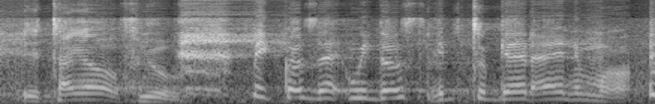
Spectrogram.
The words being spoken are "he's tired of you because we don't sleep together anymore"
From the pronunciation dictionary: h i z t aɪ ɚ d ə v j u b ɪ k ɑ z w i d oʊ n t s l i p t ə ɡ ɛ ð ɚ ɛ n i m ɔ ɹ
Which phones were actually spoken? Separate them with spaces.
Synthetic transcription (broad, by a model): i t aɪ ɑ ə f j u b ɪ k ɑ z w i d oʊ n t s l i p t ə ɡ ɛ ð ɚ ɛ n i m ɔ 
